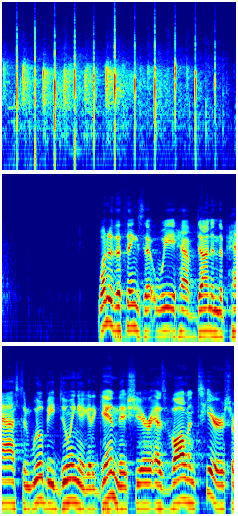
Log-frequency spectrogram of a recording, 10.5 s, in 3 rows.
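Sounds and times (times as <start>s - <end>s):
audience applause: 0.0s - 3.7s
speech: 5.0s - 10.4s.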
